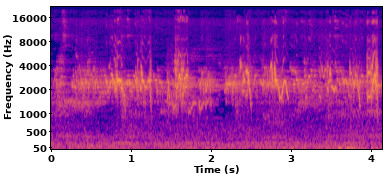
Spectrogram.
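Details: Happy budgerigar kept as a pet, chirping in a busy run of short squeaky notes, chattering trills and quick clicks, repeated without pause over a few seconds.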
